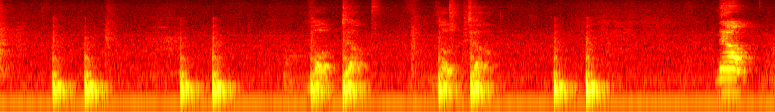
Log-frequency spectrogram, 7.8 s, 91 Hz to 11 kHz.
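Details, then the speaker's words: Normal physiological heart sounds played overhead as a teaching example: regular paired lub-dub beats, about 47 a minute, over a steady hum; S1 is mitral and tricuspid closure, S2 aortic and pulmonic closure. "That lub-dub sound effect that you heard, that was the result of those physiological heart sounds. That S1, that lub, is the closure of the mitral and tricuspid valves."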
